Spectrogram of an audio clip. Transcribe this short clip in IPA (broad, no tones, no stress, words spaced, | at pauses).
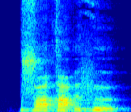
zˤo tˤəʔɘ vɵ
